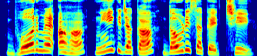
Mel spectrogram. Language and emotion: Maithili, neutral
